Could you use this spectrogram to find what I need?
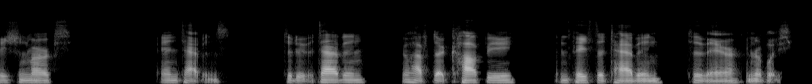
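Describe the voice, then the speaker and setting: A man with a very deep, low voice speaks in a flat monotone at a fairly slow pace, with long, frequent pauses. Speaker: modding tutorial creator. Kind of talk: tutorial. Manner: casual.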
